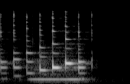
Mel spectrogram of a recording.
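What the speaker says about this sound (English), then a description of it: "Yeah, I knew the alarm was gonna go off." A melodic electronic alarm plays a quick run of about eight bright chiming notes, loud and close, then cuts off into silence.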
